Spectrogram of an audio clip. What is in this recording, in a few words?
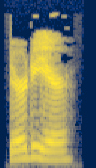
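"dirtier", British English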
